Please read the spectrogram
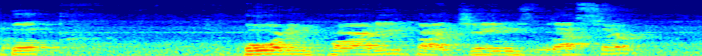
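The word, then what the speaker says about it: Leasor: The Seawolves is a 1980 war film by Panavision, based on the book Boarding Party by James Lesser. It's spelled Lesor, but the British pronounce it Lesser.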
